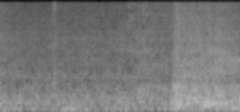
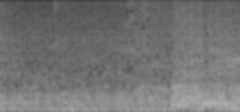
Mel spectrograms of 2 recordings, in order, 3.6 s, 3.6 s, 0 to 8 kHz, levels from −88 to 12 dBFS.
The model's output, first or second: first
